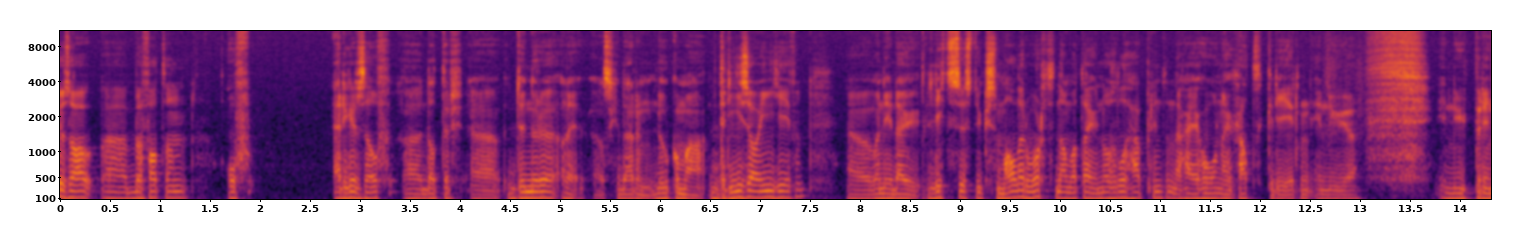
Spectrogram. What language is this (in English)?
Dutch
